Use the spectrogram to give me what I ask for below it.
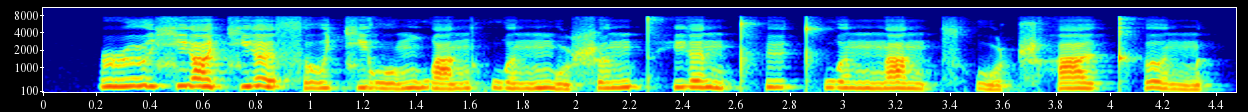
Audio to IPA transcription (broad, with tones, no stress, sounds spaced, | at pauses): ɻ ɻ̩˥ ɕ j ä˥˧ t͡ɕ j ɛ˥˩ s ɤ˧˥ t͡ɕ j o˧˥ ʊ̯ m w a˧˥ n k w ə˧˥ n m ṵ˨˩ ʂ ə˥ n t̪ʰ j ɛ˥˧ n t̪ʰ y˥˧ t̪ʰ w ə˥˧ n n̪ a˥˩ n t͡sʰ ṵ˨˩ ʈ͡ʂʰ a˥ ɪ̯ kʰ ə˥˩ n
